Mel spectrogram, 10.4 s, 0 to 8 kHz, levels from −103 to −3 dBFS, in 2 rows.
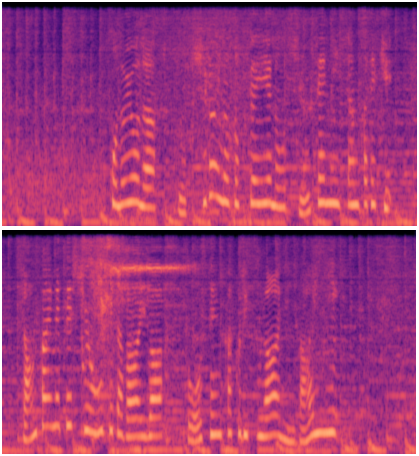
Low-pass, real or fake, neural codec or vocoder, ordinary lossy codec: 7.2 kHz; fake; codec, 44.1 kHz, 7.8 kbps, DAC; none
